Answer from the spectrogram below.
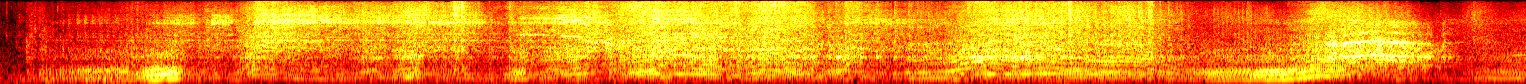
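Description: A car engine revs hard and accelerates away, leaving in a cloud of smoke, its pitch sweeping up and down through several gear changes in a loud, continuous roar with no talking.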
